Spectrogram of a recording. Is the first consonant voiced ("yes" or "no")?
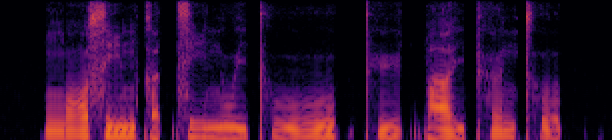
yes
